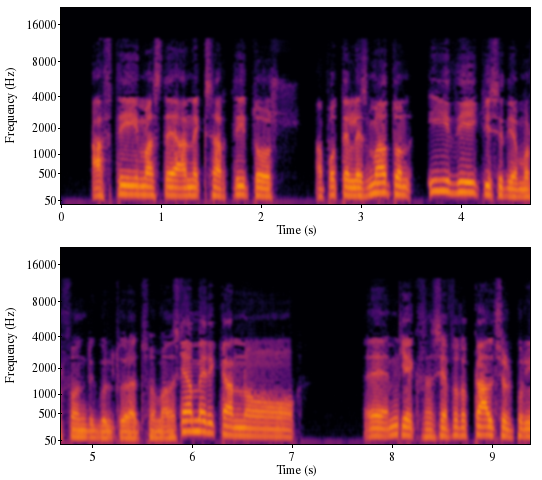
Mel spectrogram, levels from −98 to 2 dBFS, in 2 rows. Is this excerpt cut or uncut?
cut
